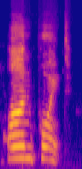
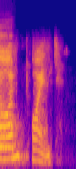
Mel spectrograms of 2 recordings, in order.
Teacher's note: we'll make an emphasis on that on the first word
